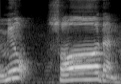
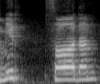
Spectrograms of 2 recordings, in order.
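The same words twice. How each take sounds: First: মিউ with a heavy r, lips rounded; মিউ সদান with a thick rounded r; heavy r, right way. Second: মির with a light thin r, lips unrounded; মির সদান with a thin unrounded r; thin r, wrong way. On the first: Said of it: "এটাকে পড়তে হবে". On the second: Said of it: "তার রটা বারিক হয়ে যাচ্ছে, পাতলা হয়ে যাচ্ছে". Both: Shown as a demonstration.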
